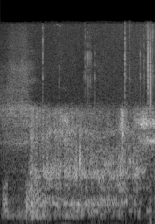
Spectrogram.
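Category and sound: vehicle, car interior noise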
